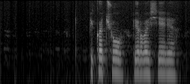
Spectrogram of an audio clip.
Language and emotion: Russian, neutral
